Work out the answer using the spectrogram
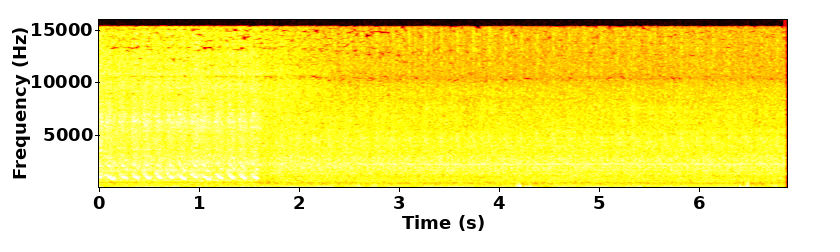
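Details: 2003 Ford 6.0 diesel cranks steadily, about three beats a second, then only a low hum; never catches. HPOP replaced, IPR and FICM checked OK, still won't start; cause unconfirmed.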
